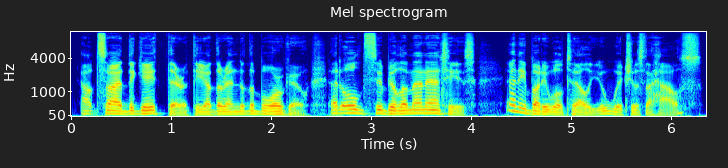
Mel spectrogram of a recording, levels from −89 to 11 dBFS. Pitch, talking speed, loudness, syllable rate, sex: 110 Hz, 215 wpm, -18 LUFS, 6.4 syllables/s, male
